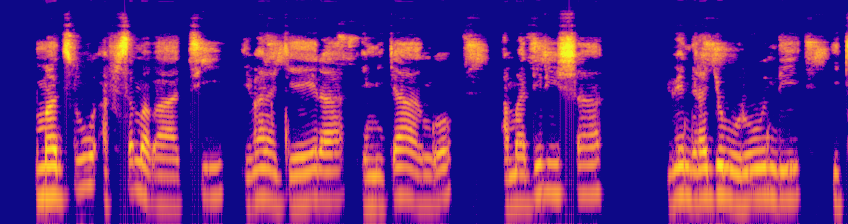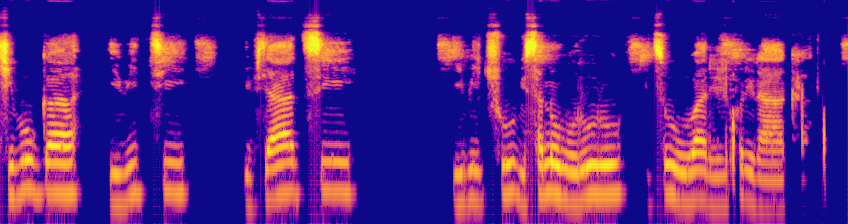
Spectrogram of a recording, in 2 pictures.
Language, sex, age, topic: Rundi, male, 25-35, education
